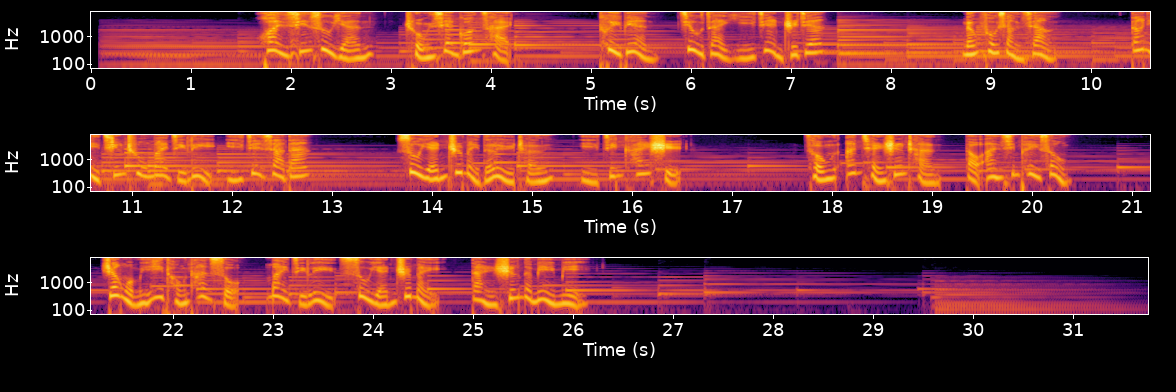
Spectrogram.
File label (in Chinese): 女, 化妆品广告; 麦吉丽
